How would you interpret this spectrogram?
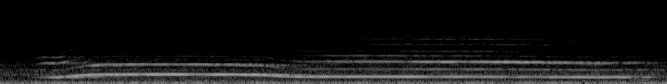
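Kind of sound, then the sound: sound effect, wolves howling sound effect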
